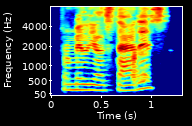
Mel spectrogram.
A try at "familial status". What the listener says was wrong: Familial, not familiar. Familial.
